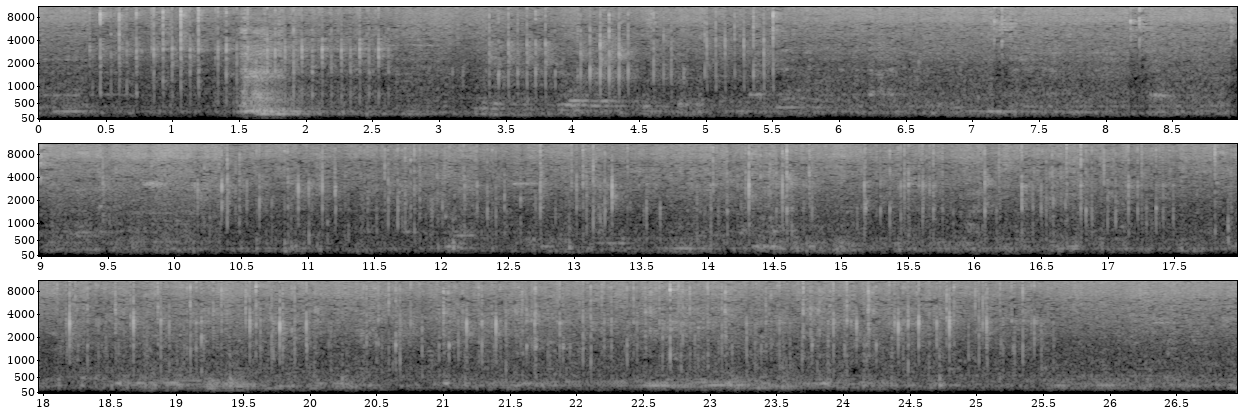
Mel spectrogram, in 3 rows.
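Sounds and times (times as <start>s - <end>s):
fast typing on mechanical keyboard: 0.3s - 5.7s, 10.2s - 25.6s.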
